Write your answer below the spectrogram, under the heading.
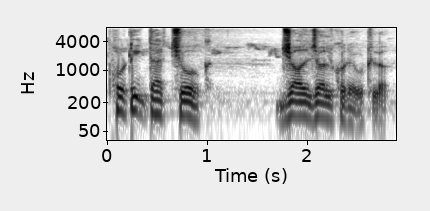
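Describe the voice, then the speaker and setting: A man's voice: on the low side, animated, takes it slowly, mellow, husky. A man narrating a scripted suspense story as its storyteller.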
